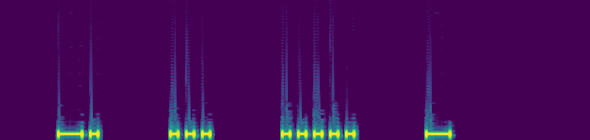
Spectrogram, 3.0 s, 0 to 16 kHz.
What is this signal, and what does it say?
Morse code, heard as a keyed tone, about 32 wpm, spaced as for 17 wpm, 700 Hz. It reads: NS5T
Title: USA Call Signs - 3x Character Spacing - 30wpm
